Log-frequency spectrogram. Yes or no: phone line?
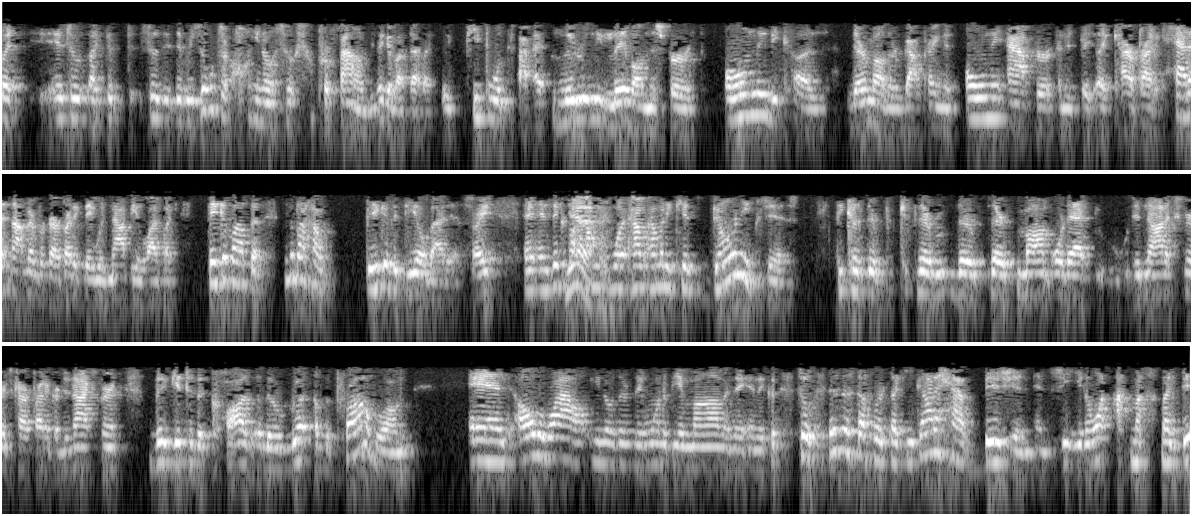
yes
